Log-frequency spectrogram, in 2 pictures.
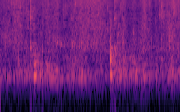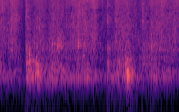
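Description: Sun-dried red chillies frying in oil in a pan before being ground into chilli powder, a steady loud close sizzle with occasional scraping stirs and crackles and no talking.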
